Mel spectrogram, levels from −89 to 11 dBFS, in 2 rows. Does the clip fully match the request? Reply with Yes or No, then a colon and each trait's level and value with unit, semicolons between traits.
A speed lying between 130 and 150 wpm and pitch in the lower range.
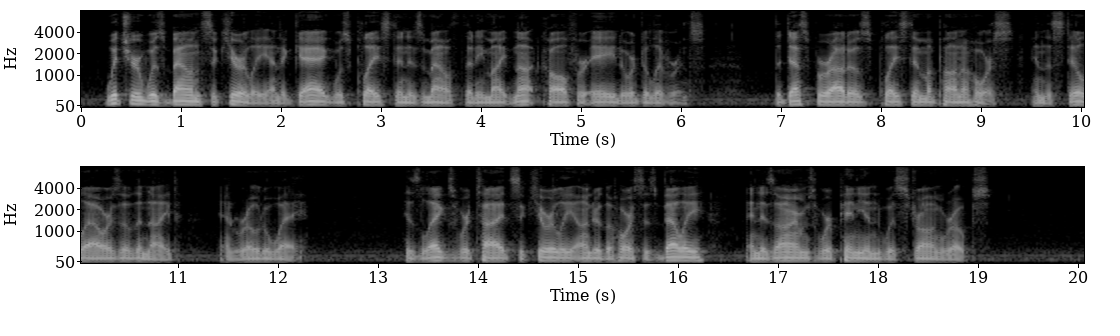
No: average, 165 wpm; very low, 80 Hz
